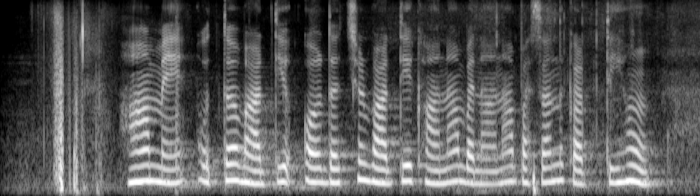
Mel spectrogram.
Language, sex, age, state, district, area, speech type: Hindi, female, 30-45, Madhya Pradesh, Hoshangabad, rural, spontaneous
